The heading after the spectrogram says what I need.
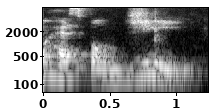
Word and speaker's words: respondi: Você responde, eu respondi. The difference is in the stressed syllable. Você responde, the stress is on pom, responde. And the other one, eu respondi, the stress is on G.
